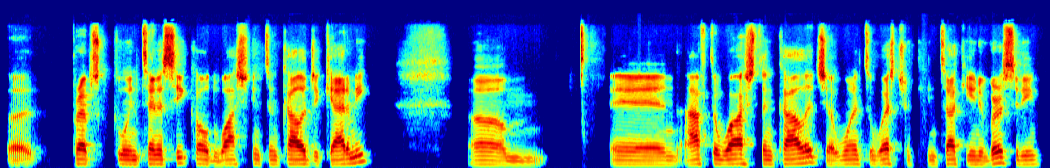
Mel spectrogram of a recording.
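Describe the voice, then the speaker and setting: A man's voice: lowish voice, a little mellow. A middle-aged man with a Bulgarian accent, a strength coach telling his story in a casual interview, full of fillers and restarts. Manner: halting, many fillers and restarts. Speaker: strength and conditioning coach, guest.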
